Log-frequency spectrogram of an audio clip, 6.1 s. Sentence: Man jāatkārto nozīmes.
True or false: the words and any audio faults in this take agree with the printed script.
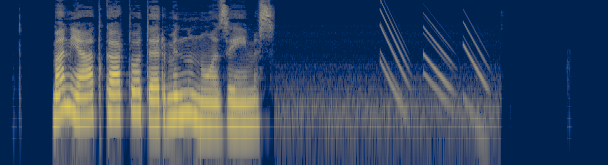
false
